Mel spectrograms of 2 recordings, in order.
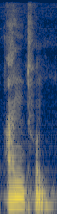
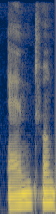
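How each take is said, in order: First: The first vowel is an open 'ah' sound. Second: The first vowel sounds like the English letter A. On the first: The speaker calls it right. "in German it's like you say the A in in British English, school English, like Anton with A" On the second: The speaker calls it wrong. "you say A to the letter A, and then you say Anton, but it's it's wrong"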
